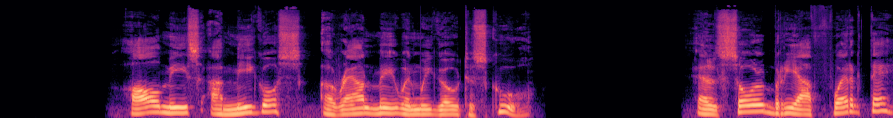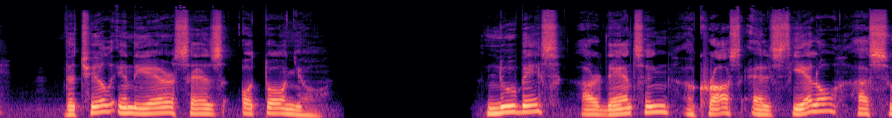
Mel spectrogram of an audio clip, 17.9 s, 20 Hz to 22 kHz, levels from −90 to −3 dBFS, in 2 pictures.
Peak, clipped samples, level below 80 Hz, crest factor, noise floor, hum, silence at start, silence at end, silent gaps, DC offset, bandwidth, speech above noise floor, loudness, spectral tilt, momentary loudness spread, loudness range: -6 dBFS; under 0.1%; -52 dBFS; 16 dB; under -90 dBFS; none; 1.3 s; 0 s; none; under 0.1%; 17 kHz; over 71 dB; -20 LUFS; -6 dB/octave; 9 LU; 4 LU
